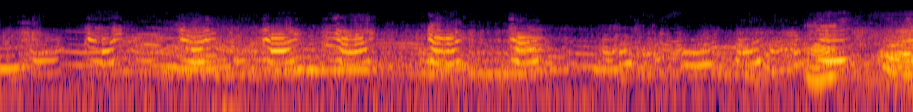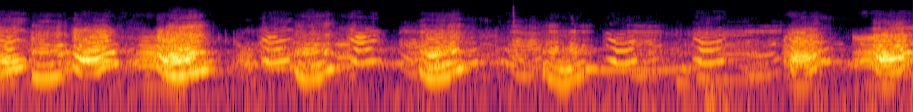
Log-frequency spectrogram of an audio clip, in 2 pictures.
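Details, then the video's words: Loud, busy sea lion chorus: rapid, repeated bleating calls with dipping, V-shaped pitch sweeps, many animals crying at once in irregular pulses. "Ambient Sea Lions"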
